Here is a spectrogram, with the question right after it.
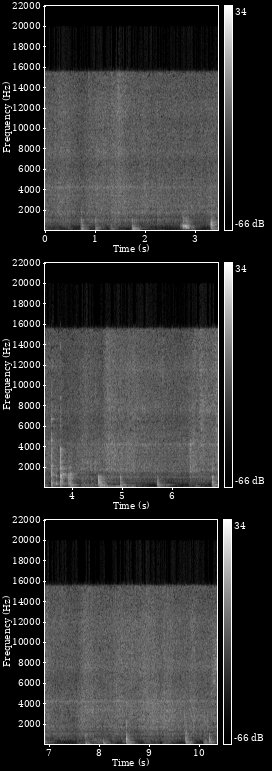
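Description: Pre-boiled chicken is stir-fried for pancit, a soft steady sizzle broken by repeated scraping and clacking of a utensil against the pan at an irregular rhythm, with no talking.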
